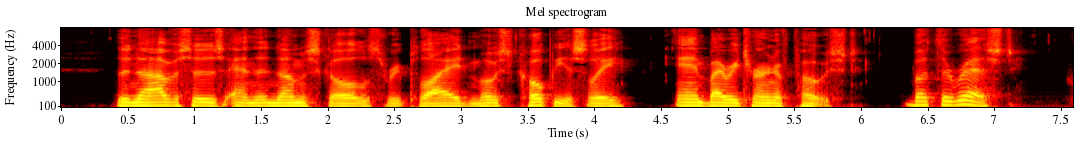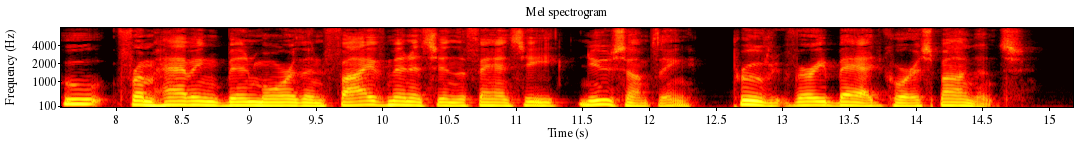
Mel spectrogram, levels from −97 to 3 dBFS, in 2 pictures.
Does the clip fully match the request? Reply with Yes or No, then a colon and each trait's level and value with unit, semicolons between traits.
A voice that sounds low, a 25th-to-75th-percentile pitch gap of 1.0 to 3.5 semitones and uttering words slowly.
Yes: low, 115 Hz; average, 3.2 semitones; slow, 130 wpm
